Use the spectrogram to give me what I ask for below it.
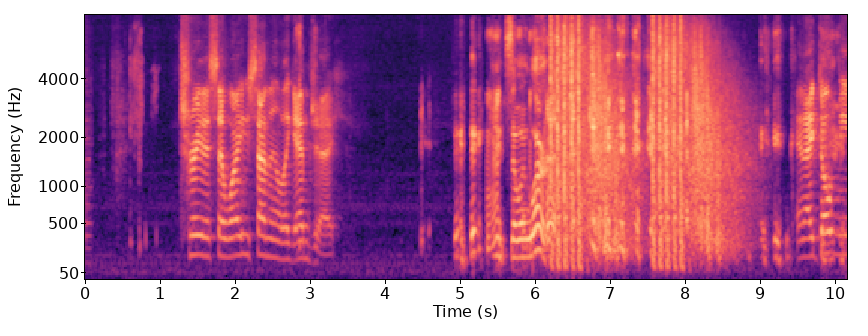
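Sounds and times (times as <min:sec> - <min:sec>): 
dense steady background: 0:00.0 - 0:10.1
speech: 0:01.3 - 0:03.4, 0:05.1 - 0:08.3, 0:09.1 - 0:10.1
laughter: 0:04.9 - 0:10.1
machine-gun gunfire sound effect: 0:06.2 - 0:09.0.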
